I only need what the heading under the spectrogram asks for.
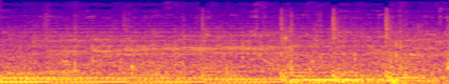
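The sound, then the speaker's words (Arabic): Horse hooves clip-clop steadily as horses draw Qarun's chariot in a procession. The dense, continuous hoofbeats are fairly loud and sit over a low droning layer. “انظروا إلى عربة قارون، الأعمدة كلها من الذهب الخالص.”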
